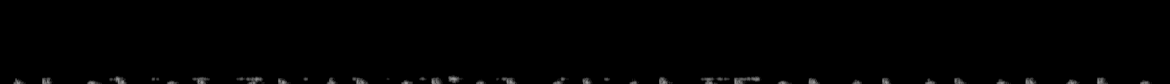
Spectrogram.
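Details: Heartbeat recorded while the person was falling asleep: steady low thumps at about 80 beats a minute.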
